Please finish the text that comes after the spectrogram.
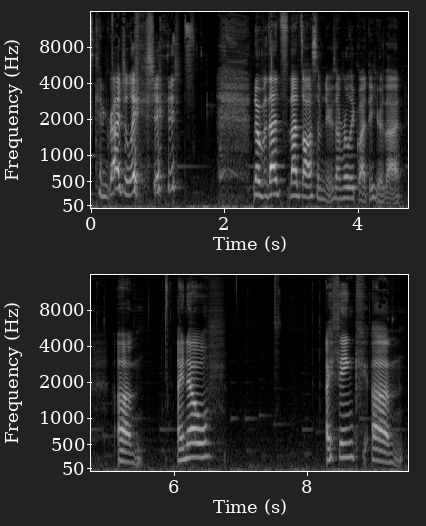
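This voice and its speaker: Lively young woman streamer, chatty and informal. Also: medium pitch. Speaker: live game streamer. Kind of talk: casual live-stream chat with viewers. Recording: music playing behind. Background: music, typing.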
